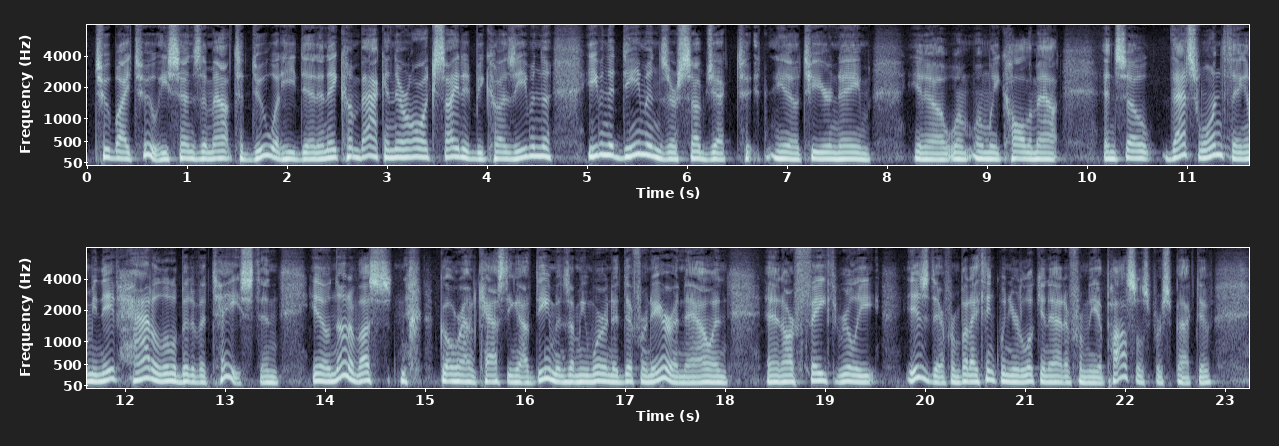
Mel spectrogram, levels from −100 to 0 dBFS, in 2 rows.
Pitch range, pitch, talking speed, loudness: 135-165 Hz, 145 Hz, 245 wpm, -16 LUFS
